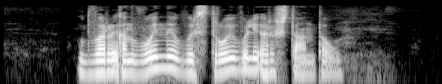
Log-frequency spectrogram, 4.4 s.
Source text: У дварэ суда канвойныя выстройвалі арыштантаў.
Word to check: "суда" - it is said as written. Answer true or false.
false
